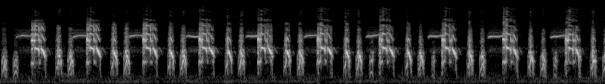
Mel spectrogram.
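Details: Iranian teetar (francolin) pair giving loud rasping calls, a thin whistled note sliding down into chattering harsh bursts, phrases repeated roughly twice per second without pause.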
